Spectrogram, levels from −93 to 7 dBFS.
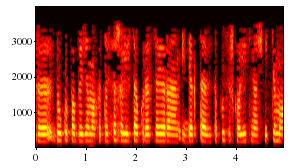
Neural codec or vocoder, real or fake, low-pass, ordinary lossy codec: none; real; 3.6 kHz; MP3, 16 kbps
